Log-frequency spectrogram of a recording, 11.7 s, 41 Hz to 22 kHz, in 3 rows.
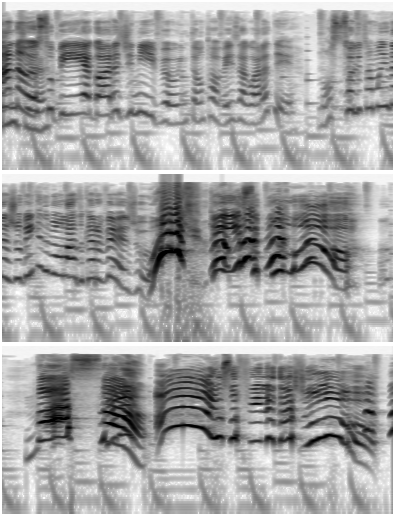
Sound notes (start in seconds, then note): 5.4 screams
